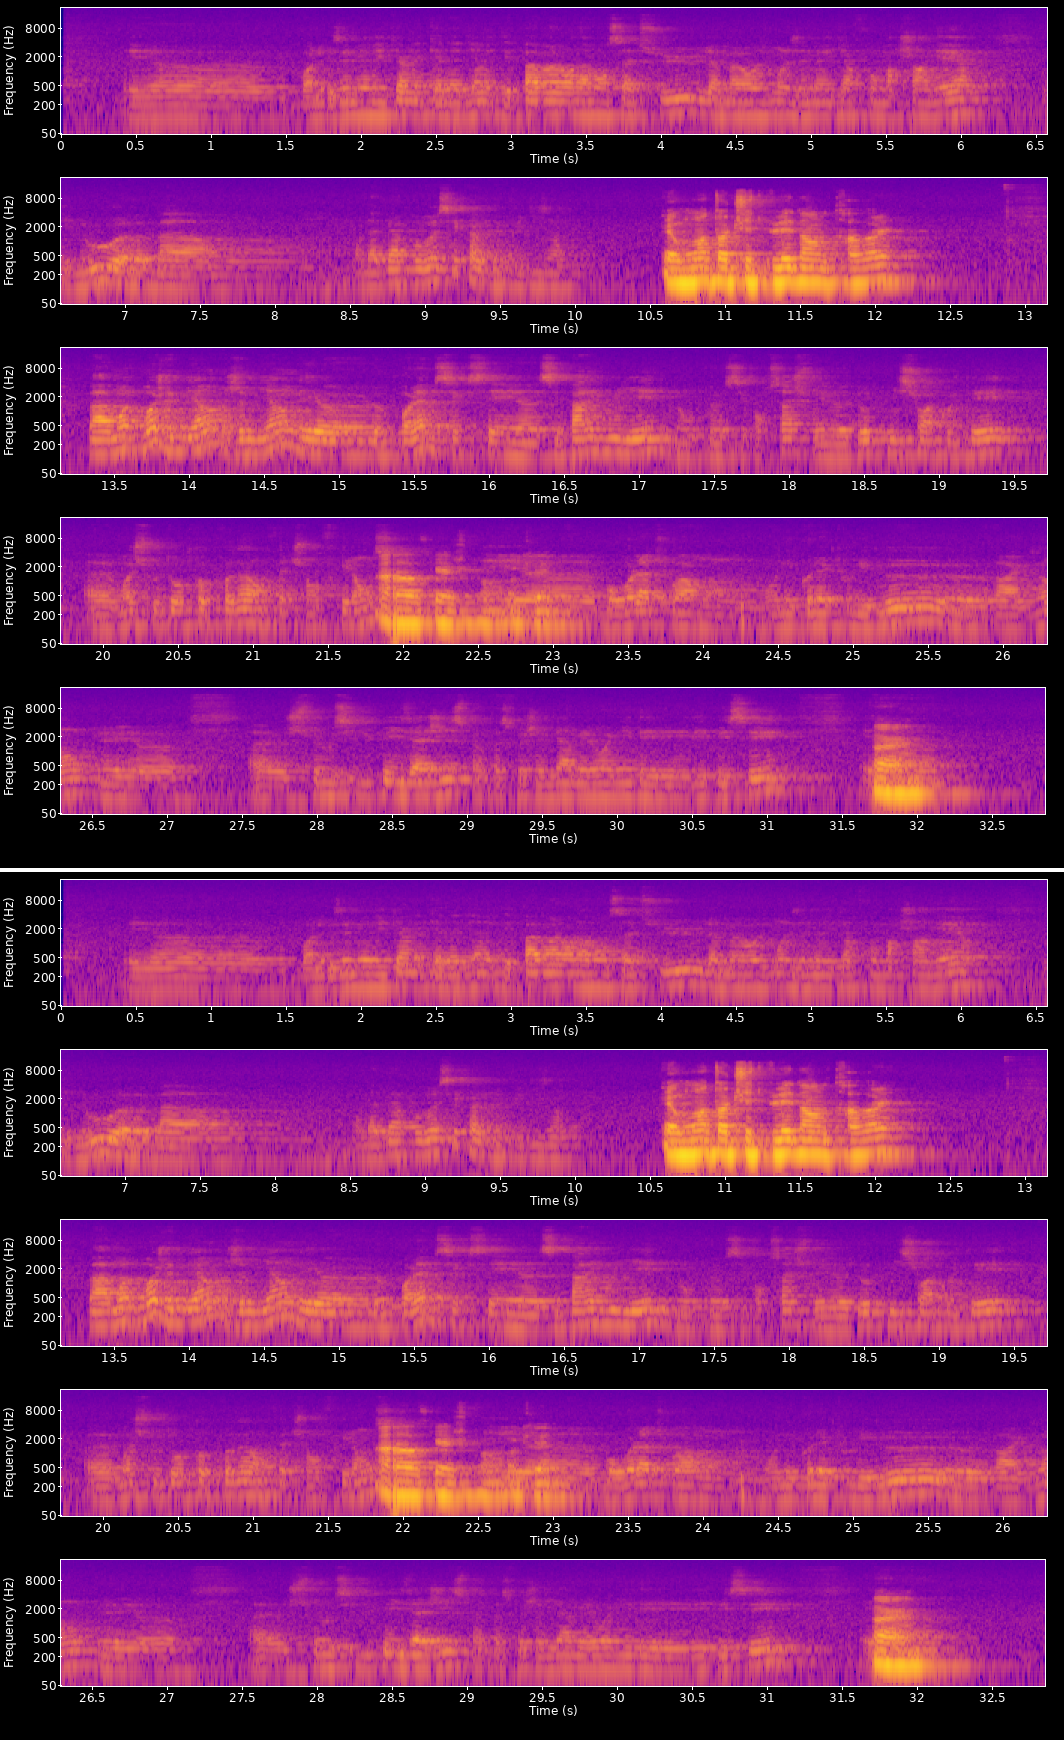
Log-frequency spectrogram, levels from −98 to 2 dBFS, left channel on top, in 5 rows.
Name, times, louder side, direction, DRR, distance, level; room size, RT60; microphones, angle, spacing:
voice 1, 0.0-10.0 12.8-21.9 22.5-32.1, left 2 dB, 50° left, 2.4 m, -35 dB
voice 2, 10.6-12.2 21.8-23.0 31.7-32.1, right 1 dB, 15° right, 0.9 m, -18 dB
23.5 x 18.5 x 9.0 m
head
